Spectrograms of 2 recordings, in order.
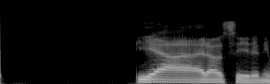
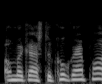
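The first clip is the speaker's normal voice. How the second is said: imitating the wife, much higher and fast, gushing; excited wife; 10 semitones higher, faster than usual. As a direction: play his starstruck wife squealing the name. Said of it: "She's like".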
